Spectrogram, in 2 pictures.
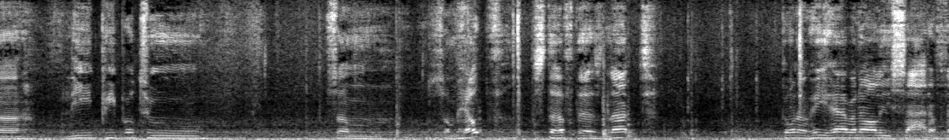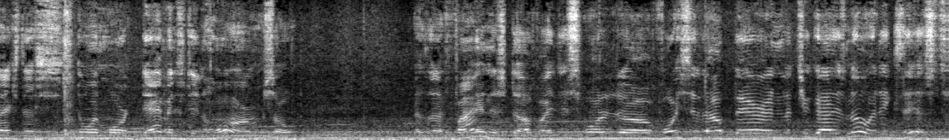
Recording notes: From the car episode while running errands on Super Bowl weekend. Please excuse the background noises.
